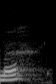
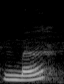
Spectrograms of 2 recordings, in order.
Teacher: Dalam pengucapan me itu ada udara yang keluar melalui hidung. This tell you that there is an element of nasality to this consonant sound. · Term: konsonan hidung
